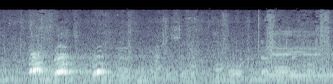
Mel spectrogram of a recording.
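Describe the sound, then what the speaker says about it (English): Police dogs barking inside vans at a London street protest, three quick, muffled barks close together followed by fainter whines, under the noise of a crowd outdoors. "Just lots of barking in vans."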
